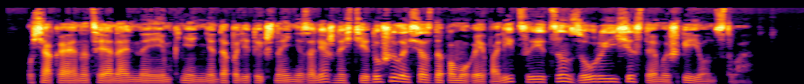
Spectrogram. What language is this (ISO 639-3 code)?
bel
